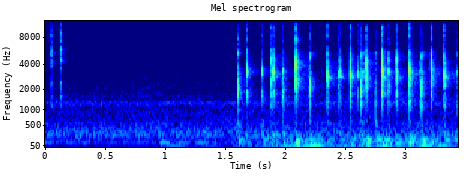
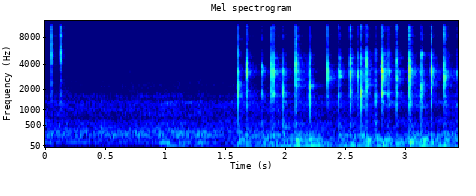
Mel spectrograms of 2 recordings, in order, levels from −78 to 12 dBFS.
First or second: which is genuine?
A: first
